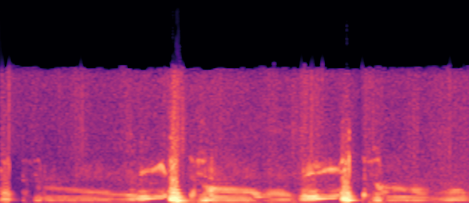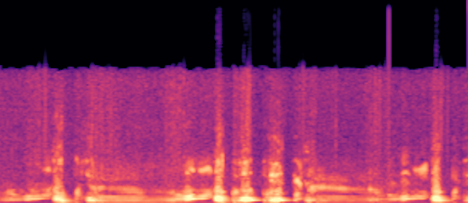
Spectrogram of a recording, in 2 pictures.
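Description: Didgeridoo playing a continuous low drone as title music, its tone colour sweeping up and down, with sharp rhythmic accents every second or two.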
